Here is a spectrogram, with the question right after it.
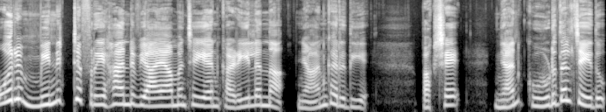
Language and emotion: Malayalam, surprised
